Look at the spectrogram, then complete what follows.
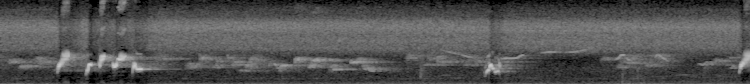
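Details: Red-whiskered bulbul giving a training master song. It opens with a rapid burst of five sharp whistled notes, then soft chatter and single bright notes spaced apart, over a continuous high hiss.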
